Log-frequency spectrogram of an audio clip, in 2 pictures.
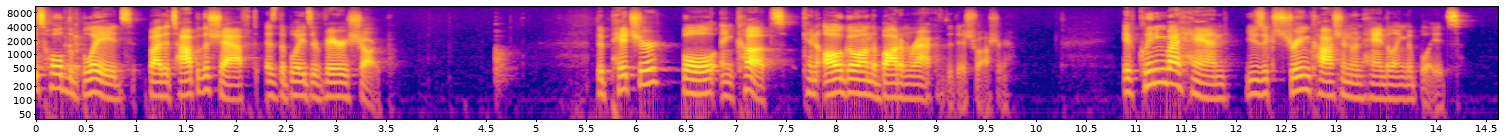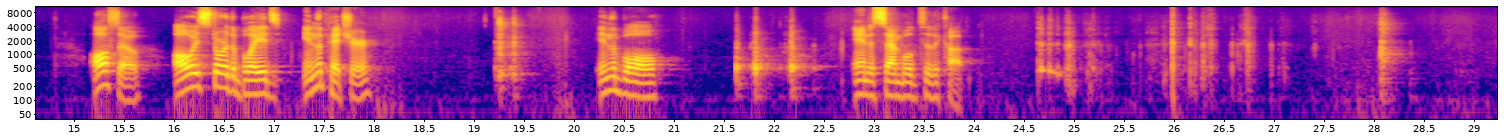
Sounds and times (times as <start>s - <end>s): Speech: 0.0s - 3.6s, 5.6s - 9.8s, 10.9s - 14.4s, 15.2s - 18.0s, 20.2s - 21.0s, 22.8s - 24.0s.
